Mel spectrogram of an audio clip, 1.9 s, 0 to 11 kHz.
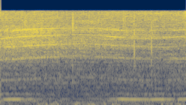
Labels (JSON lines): {"label": "anthrophony, boat engine", "recorder": "SoundTrap 500"}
